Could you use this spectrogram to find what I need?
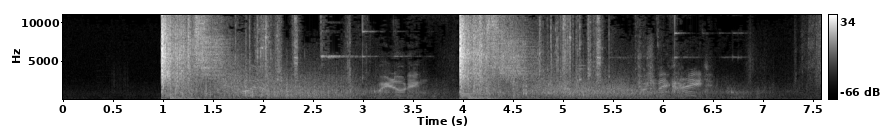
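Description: A rifle fires loud, booming shots that echo and roll away.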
